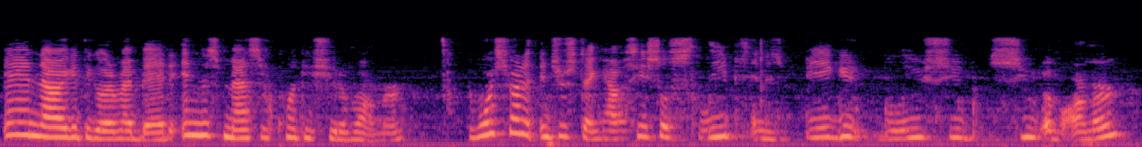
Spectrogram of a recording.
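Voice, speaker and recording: High-pitched, muffled woman casually narrating gameplay. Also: fast talker. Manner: joking, rambling, casually sweary. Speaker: let's play host and player. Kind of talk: casual gameplay commentary, reading game dialogue aloud. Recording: muffled lo-fi mic with background noise.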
